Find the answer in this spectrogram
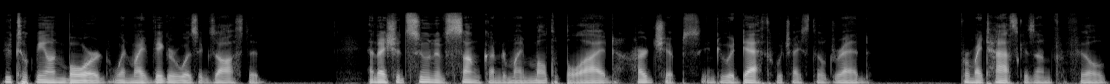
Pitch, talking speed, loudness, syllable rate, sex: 85 Hz, 175 wpm, -21 LUFS, 4.7 syllables/s, male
